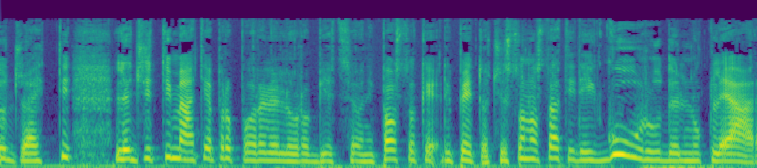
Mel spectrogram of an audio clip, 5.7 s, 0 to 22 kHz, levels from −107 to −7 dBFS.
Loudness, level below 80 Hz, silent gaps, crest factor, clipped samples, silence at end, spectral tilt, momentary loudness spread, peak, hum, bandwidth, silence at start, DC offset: -20 LUFS; -38 dBFS; none; 18 dB; under 0.1%; 0 s; -5.5 dB/octave; 8 LU; 0 dBFS; none; 13.5 kHz; 0 s; under 0.1%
